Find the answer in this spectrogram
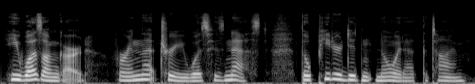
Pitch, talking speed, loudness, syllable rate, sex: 190 Hz, 240 wpm, -18 LUFS, 4.9 syllables/s, female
